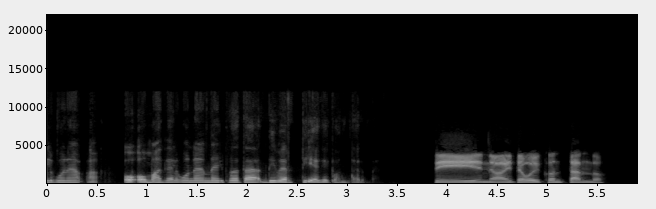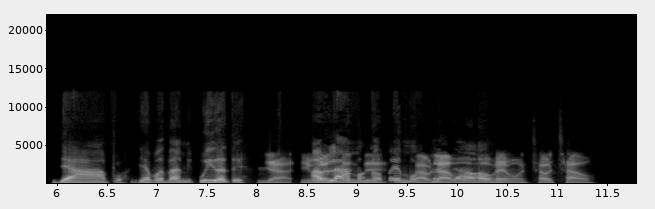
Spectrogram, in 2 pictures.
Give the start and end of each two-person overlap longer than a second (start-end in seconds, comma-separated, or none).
8.5-10.4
